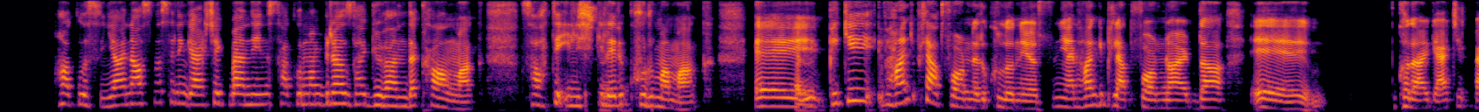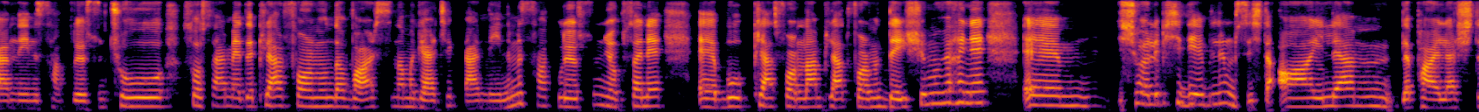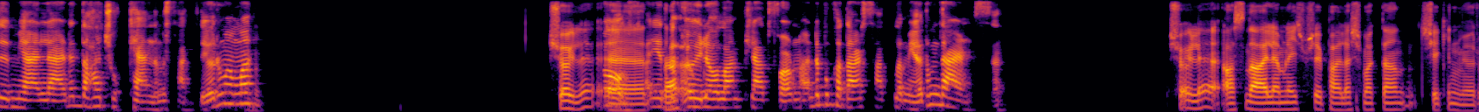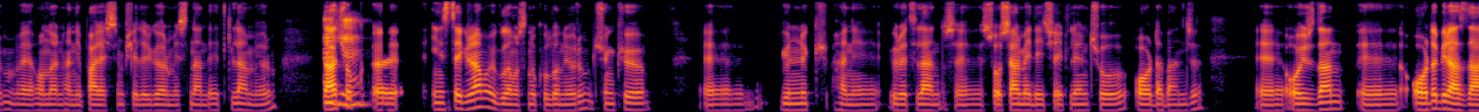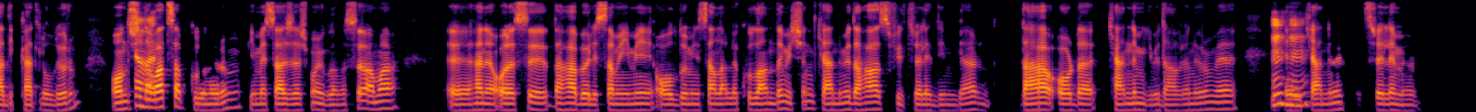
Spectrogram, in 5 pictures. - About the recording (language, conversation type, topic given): Turkish, advice, Sosyal medyada gerçek benliğinizi neden saklıyorsunuz?
- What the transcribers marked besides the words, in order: tapping; unintelligible speech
